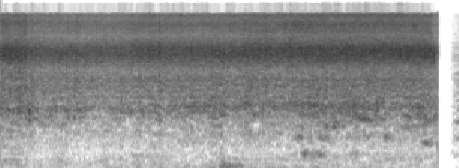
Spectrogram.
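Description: Dam fish frying in a pan with a steady, loud broadband sizzle that holds constant throughout, then cuts off abruptly near the end before briefly resuming.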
